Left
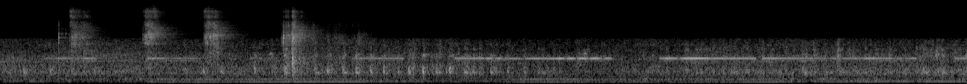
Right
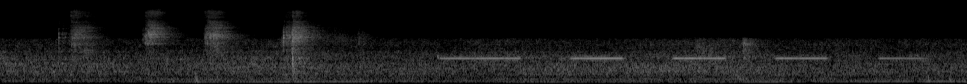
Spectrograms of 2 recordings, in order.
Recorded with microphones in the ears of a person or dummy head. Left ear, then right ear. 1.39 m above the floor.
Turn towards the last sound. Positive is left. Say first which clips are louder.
# left 8 dB
turn(degrees=35)  # may be behind; listen again after turning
